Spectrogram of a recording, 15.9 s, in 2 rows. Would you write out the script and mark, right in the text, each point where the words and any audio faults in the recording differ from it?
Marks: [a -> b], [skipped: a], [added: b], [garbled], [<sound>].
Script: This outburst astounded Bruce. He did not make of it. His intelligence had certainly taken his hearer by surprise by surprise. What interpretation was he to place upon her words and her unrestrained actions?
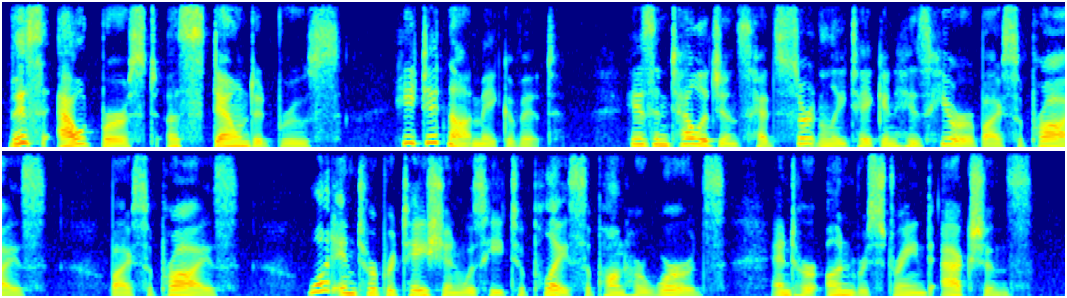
This outburst astounded Bruce. He did not make of it. His intelligence had certainly taken his hearer by surprise by surprise. What interpretation was he to place upon her words and her unrestrained actions?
